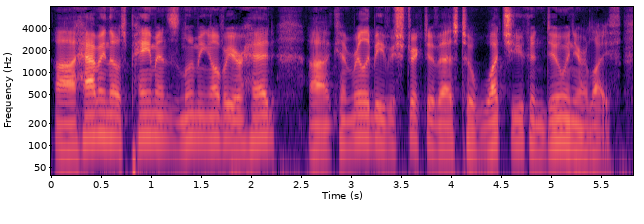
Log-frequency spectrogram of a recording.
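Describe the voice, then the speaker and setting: A man's voice: on the low side, a little fast, darkish tone, clear, resonant tone. A man hosting a podcast, giving career advice and answering listener questions in an informal, chatty, conversational way. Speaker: podcast host and career coach.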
